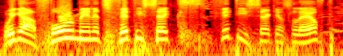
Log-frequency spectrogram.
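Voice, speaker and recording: Guy with a high voice calling a local football game outside, folksy, jokey. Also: unhurried, a little mellow. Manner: folksy, joking, addresses the folks. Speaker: play-by-play announcer. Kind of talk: high school football commentary.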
